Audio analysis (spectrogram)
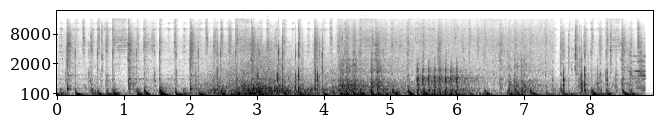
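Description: Rapid gunfire crackles through a fight scene in the 1998 Spawn animated series, dense bursts of shots layered with running and action effects, loud and continuous throughout.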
